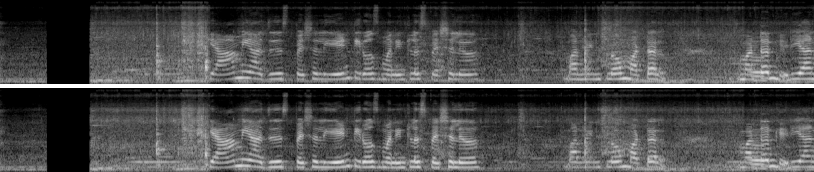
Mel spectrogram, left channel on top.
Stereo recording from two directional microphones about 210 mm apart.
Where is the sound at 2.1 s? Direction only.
20° right (ahead or behind).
